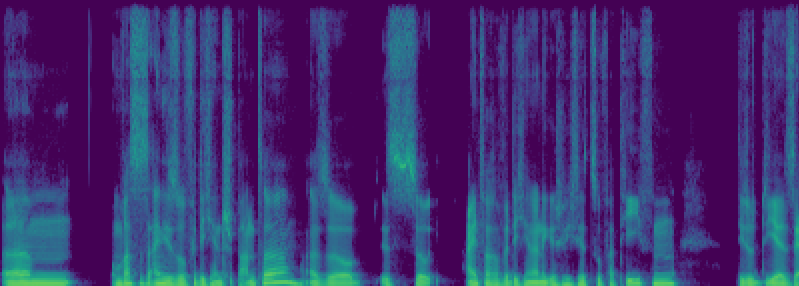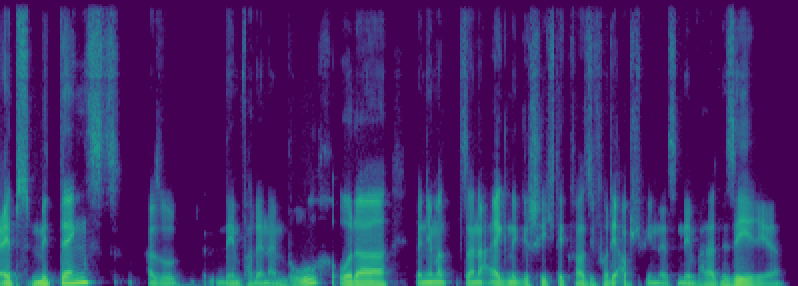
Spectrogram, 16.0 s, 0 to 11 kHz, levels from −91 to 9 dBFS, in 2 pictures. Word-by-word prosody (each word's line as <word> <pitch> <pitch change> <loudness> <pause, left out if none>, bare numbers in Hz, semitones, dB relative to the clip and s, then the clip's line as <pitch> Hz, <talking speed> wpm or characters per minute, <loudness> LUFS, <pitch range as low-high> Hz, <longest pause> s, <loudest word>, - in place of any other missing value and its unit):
Ähm, 115 +1 +4 0.3
und 115 0 -1
was 125 0 +1
ist 125 -1 -3
eigentlich 125 -1 +3
so 105 -1 +2
für 100 - -6
dich 100 0 -1
entspannter? 140 - +1
Also, 90 -2 -1
ist 95 -2 -4
so 100 -3 0 0.3
einfacher 110 -1 0
für 100 - -2
dich, 100 0 -2
in 100 - +2
eine 95 0 +4
Geschichte 95 +2 -1
zu 95 +1 -5
vertiefen, 125 +6 -1 0.6
die - - +1
du 95 -1 +2
dir 90 0 +2
selbst 100 +8 +1
mitdenkst, 160 - +3 0.3
also, 85 -2 -5 0.3
in 85 - -9
dem 85 -1 -3
Falle 85 -2 -6
in 80 - -4
einem 75 +1 -8
Buch 115 - 0
oder 105 0 +4 0.3
wenn 95 +1 0
jemand 95 -1 +2
seine 95 -2 -1
eigene 100 -1 0
Geschichte 95 +1 -4
quasi 90 -1 -4
vor 85 - -6
dir - - -1
abspielen 80 -2 -7
lässt, 75 0 -9
in - - -5
dem 80 -1 -3
Fall 85 0 -9
halt 85 0 -3
'ne 85 - -1
Serie? 80 -6 +2
95 Hz, 185 wpm, -21 LUFS, 90-115 Hz, 0.6 s, Ähm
